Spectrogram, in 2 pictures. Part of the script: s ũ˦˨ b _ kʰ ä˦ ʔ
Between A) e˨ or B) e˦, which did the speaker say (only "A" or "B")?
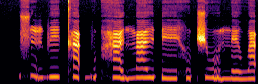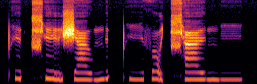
B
